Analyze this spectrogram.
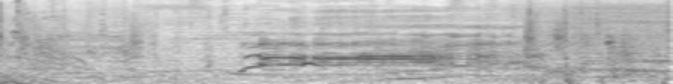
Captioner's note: male scream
